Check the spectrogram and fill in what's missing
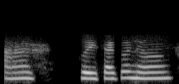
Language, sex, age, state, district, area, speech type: Goan Konkani, female, 18-30, Goa, Canacona, rural, conversation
